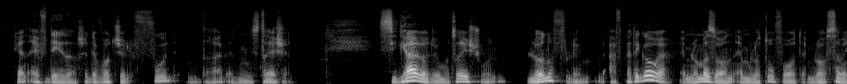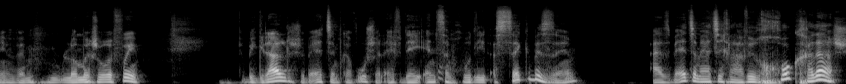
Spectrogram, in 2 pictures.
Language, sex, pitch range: Hebrew, male, 90-125 Hz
